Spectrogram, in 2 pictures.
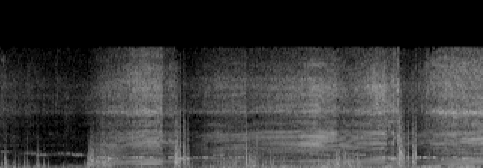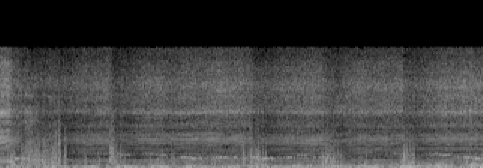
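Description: KTM Duke motorcycle engine accelerating through the gears: its pitch climbs, breaks off and climbs again several times as it shifts up, over steady wind noise on the helmet-camera microphone. Background music comes in during the second half.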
